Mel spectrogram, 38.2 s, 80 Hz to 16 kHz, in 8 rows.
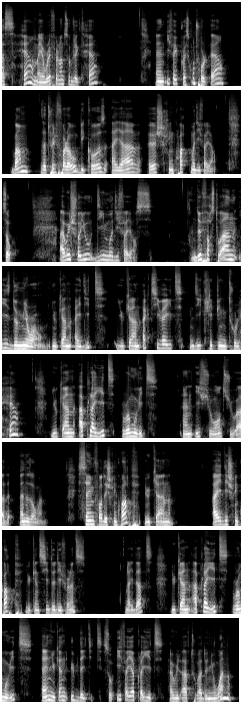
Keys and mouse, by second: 3.8 ctrl+r, 7.1 click, 9.5 click, 11.7-15.2 middle drag, 15.2 click, 15.7 click, 17.4 click, 19.1 click, 19.5-26.8 drag, 27.7 click, 28.1 click, 28.5 click, 29.0 click, 29.4 click, 29.9 click, 30.3 click, 30.8 click, 36.2-38.2 drag.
